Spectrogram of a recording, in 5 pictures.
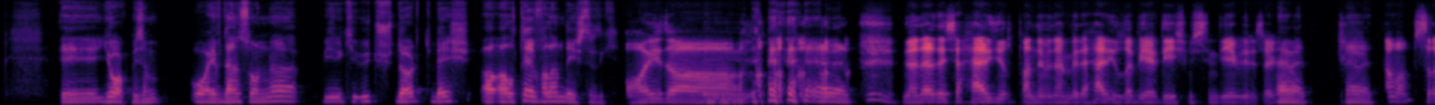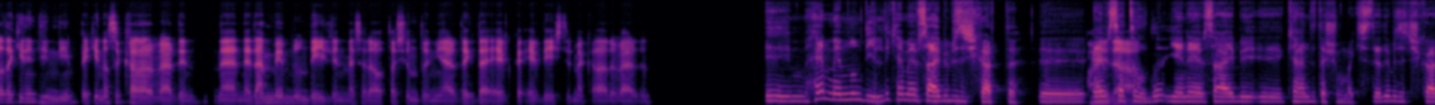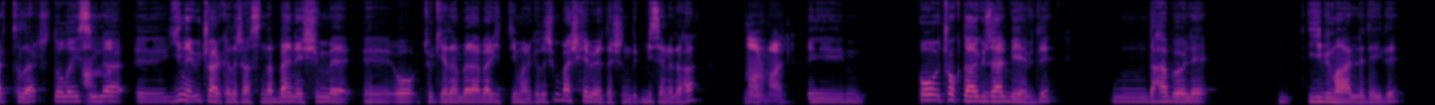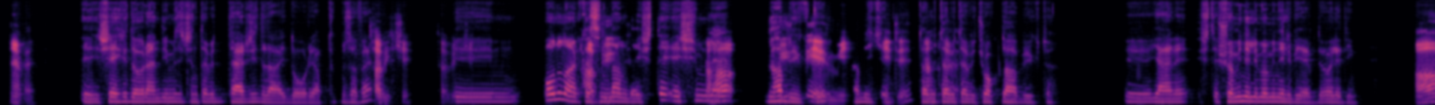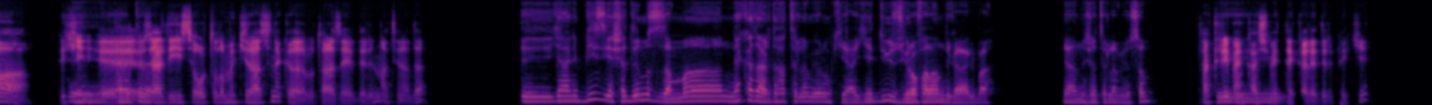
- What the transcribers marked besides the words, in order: drawn out: "Hayda"; chuckle; other background noise; tapping
- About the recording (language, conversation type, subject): Turkish, podcast, Taşınmamın ya da memleket değiştirmemin seni nasıl etkilediğini anlatır mısın?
